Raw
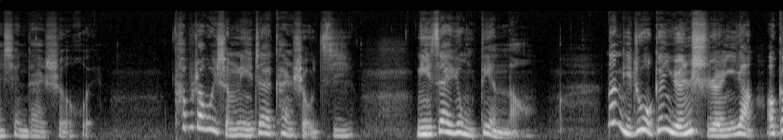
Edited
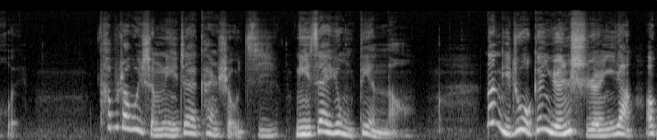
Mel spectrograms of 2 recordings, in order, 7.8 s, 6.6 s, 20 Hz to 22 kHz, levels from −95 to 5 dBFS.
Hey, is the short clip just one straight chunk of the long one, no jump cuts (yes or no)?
no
